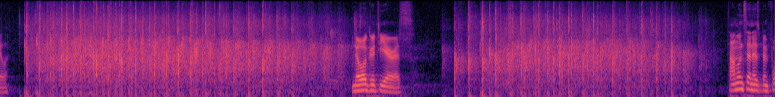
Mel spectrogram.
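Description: An audience applauds in a large hall.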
